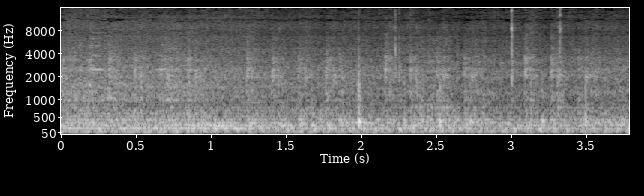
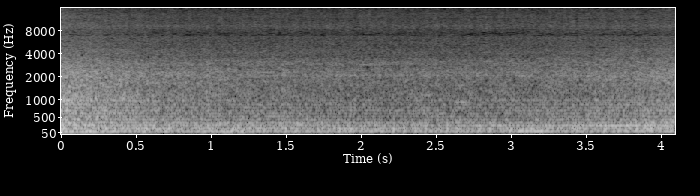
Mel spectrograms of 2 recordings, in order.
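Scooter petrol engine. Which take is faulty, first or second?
first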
